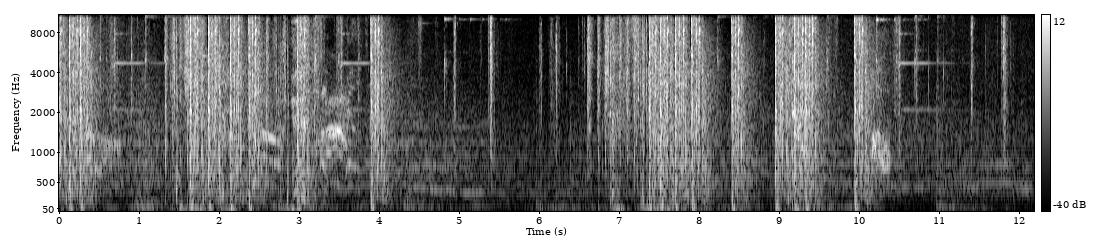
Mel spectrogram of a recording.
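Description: Gunfire in Fallout 4: dense bursts of rapid automatic shots and sharp single cracks, loud and close, with brief lulls between volleys and occasional thuds.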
